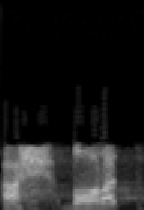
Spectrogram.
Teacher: ضاد کو پر پڑھیں گے حرف مستعلیہ میں سے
